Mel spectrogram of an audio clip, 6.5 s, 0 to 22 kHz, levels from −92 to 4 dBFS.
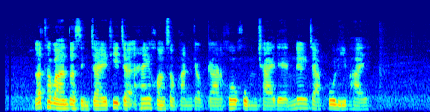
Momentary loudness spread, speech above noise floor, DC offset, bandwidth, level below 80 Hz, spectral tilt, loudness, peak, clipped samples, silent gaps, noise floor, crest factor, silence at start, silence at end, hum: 13 LU; 31 dB; under 0.1%; 11.5 kHz; -80 dBFS; -5 dB/octave; -29 LUFS; -10 dBFS; under 0.1%; none; -60 dBFS; 20 dB; 0.55 s; 0.95 s; none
